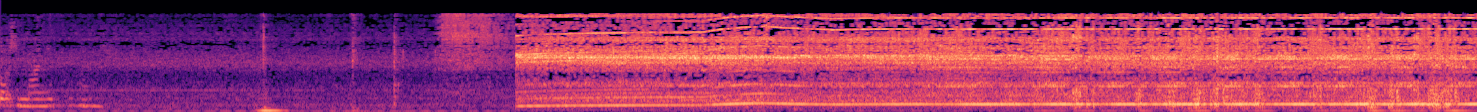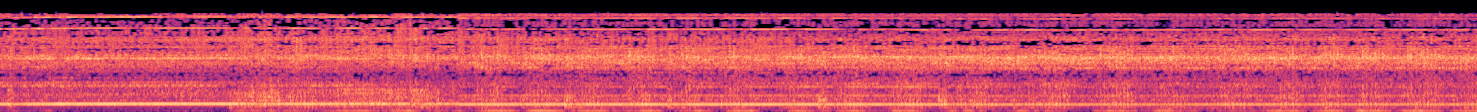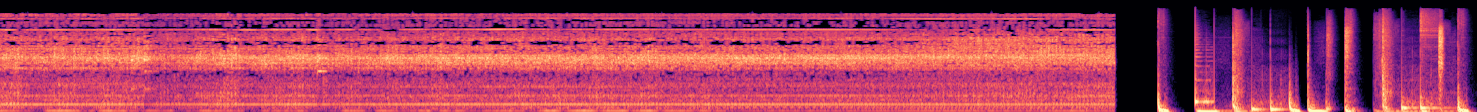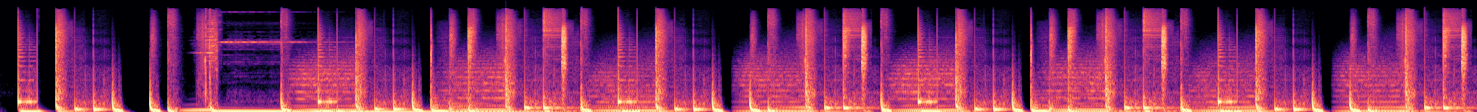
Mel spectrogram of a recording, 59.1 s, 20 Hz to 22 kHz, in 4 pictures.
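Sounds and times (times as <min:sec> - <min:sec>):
electric hand mixer motor running: 0:05.1 - 0:40.7
beaters churning creamy mixture: 0:05.2 - 0:40.7.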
